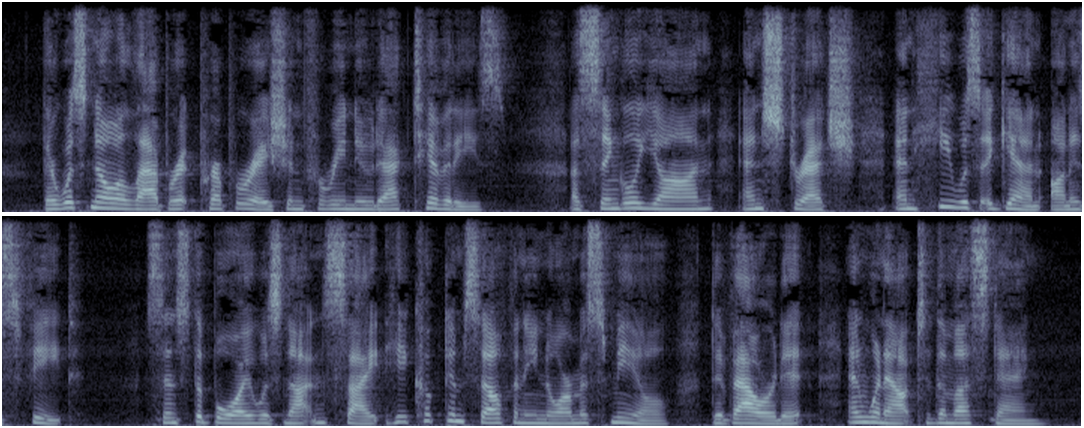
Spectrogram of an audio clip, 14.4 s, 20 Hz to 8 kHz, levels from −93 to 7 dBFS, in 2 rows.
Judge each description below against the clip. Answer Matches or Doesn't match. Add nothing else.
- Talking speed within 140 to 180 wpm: Matches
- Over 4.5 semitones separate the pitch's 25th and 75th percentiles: Doesn't match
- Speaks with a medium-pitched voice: Matches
